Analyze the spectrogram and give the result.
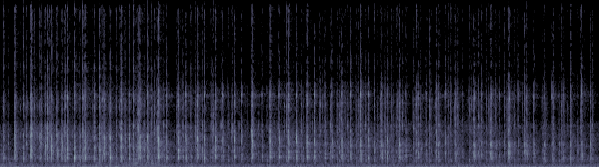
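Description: A full-size black plastic wireless keyboard with a hollow body is held up in both hands while fingertips and nails tap its keys. A steady stream of quick, light, bright clicks rattles along for the whole clip, each tap dying away almost instantly with little low end.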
